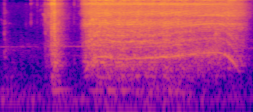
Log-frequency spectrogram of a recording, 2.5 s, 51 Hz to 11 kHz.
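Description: A power drill unscrews screws from an Aiper Scuba S1 pool-cleaning robot: a brief tap, then a steady close whine that runs for about a second and a half and winds down at the end.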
